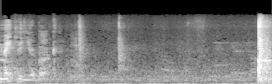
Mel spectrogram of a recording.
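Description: A metal locker door clicks and rattles.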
